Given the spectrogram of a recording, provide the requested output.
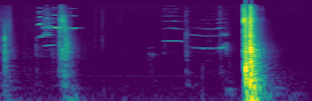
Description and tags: A heavy wooden door for a theatre control room being opened quickly and then closing on it's own at a heavy, faster pace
